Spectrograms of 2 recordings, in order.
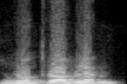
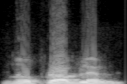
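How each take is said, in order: Both takes have the same delivery.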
